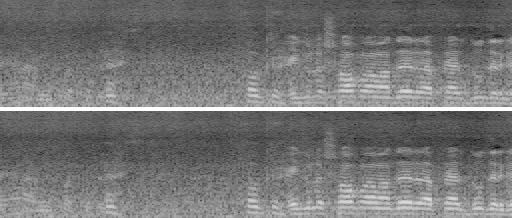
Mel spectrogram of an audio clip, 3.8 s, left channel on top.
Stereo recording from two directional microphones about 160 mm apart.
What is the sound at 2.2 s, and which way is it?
A man's voice, 50° right (ahead or behind).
